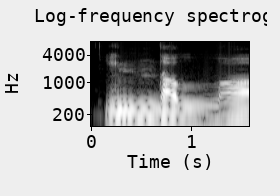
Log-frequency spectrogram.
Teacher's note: Cara bacanya lafaz Allah itu dibaca tebal, panjangnya sekitar 2 harokat. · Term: tafhim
